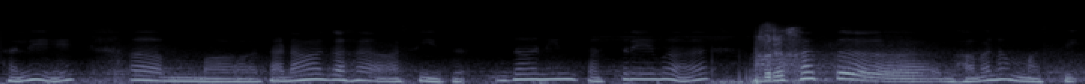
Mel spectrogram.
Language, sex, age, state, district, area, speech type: Sanskrit, female, 45-60, Tamil Nadu, Chennai, urban, spontaneous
